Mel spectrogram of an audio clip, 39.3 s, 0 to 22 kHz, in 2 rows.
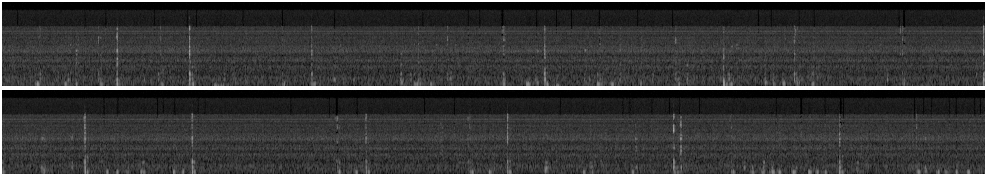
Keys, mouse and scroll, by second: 0.9-2.4 middle drag, 3.7 click, 6.3 click, 8.5 middle click, 10.8 click, 12.2-13.8 middle drag, 14.8-16.0 shift+middle drag, 18.4-20.5 drag, 22.0-23.9 drag, 26.7 click, 29.4-30.5 drag, 31.8-33.4 middle drag, 34.8-37.3 drag, 38.6-39.3 drag.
